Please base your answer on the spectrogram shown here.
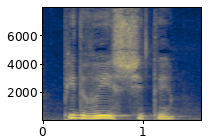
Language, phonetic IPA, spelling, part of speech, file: Ukrainian, [pʲidˈʋɪʃt͡ʃete], підвищити, verb, Uk-підвищити.ogg
- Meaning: 1. to raise (make higher, elevate) 2. to heighten 3. to raise, to increase 4. to promote, to elevate (raise to a higher rank)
